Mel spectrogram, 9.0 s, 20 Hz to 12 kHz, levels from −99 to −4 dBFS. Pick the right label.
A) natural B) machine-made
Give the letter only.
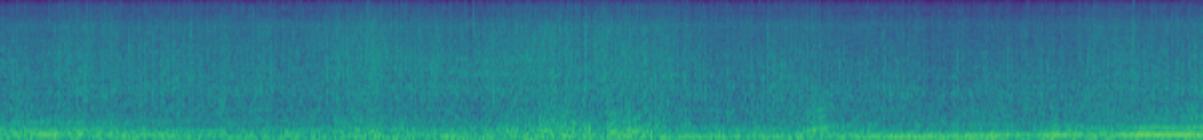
A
